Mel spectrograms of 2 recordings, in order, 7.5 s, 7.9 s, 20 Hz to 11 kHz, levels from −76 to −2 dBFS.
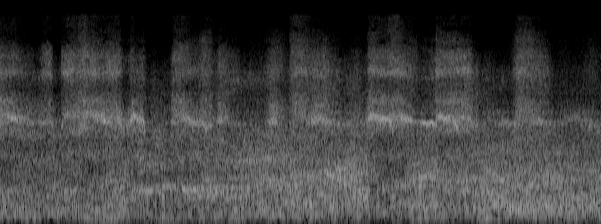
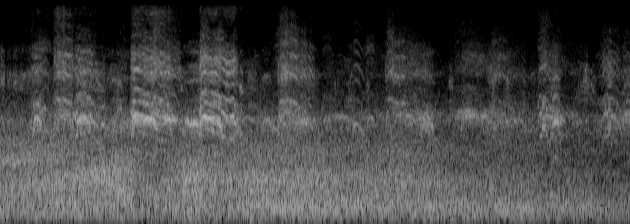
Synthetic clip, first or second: first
